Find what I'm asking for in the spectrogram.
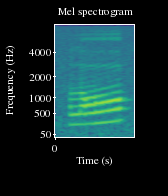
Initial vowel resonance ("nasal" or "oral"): oral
